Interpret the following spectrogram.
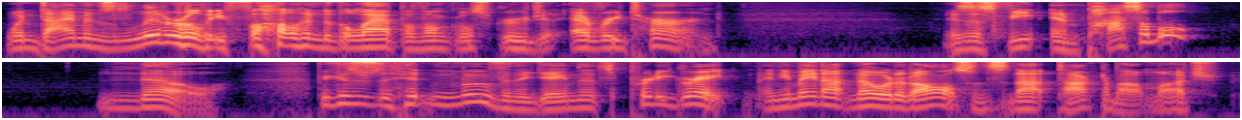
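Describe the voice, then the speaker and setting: A man hosts a comedic retro game review show in a playful, excitable way. He throws in slangy asides and over-the-top hype, speaking in a mid-range voice. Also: mid-range voice, brisk, creaky.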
